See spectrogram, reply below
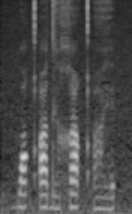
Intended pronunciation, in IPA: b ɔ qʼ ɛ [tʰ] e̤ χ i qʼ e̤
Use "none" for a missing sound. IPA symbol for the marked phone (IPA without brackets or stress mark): d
